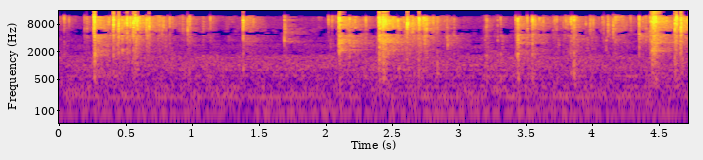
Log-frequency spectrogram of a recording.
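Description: A small metal blade carves and scrapes a solid, cream-white rectangular bar of dried soap held in one hand, its surface scored and cracked. Dense, bright crunchy crackles and scraping bursts come as crunchy flakes chip off, some louder than others. A steady low hum runs underneath throughout.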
